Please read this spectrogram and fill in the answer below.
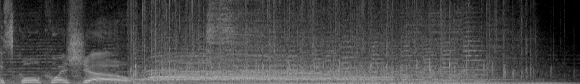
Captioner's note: cheers and applause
